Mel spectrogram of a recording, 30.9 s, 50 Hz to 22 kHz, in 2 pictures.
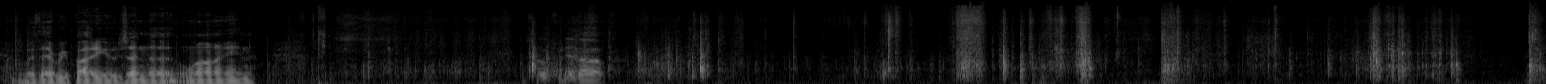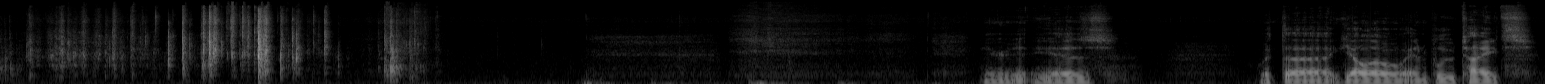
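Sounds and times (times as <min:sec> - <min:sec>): packaging tearing and crinkling: 0:05.3 - 0:14.7, 0:15.3 - 0:19.9.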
